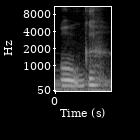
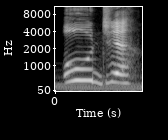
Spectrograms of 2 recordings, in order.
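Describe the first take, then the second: First: The word ends with a hard g sound. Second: The word ends with a soft j sound. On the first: "Whenever I say Og, this is actually what I'm talking about" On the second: "you're supposed to pronounce it Oj"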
